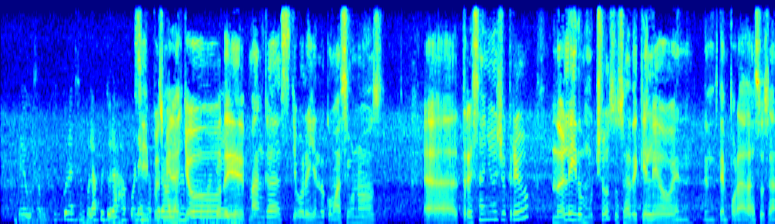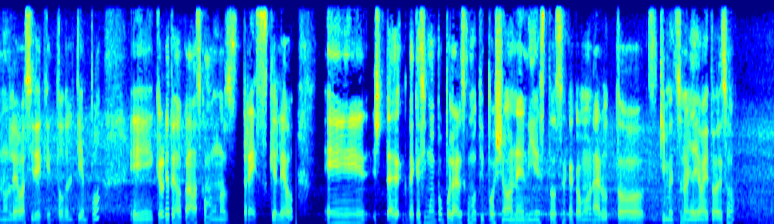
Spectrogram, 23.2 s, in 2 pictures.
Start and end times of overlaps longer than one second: 2.0-3.7

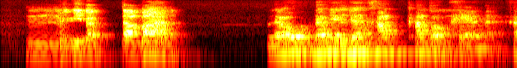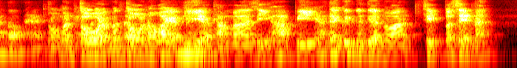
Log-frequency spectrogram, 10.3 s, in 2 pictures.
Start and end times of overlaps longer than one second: 5.7-7.5

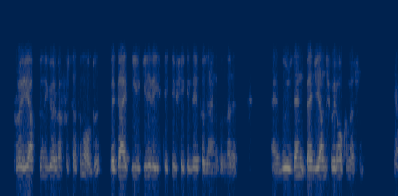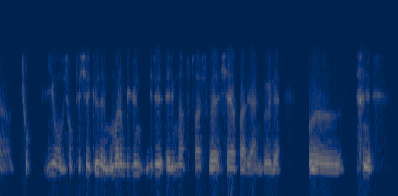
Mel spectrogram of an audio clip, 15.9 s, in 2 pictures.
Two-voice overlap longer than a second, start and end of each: none

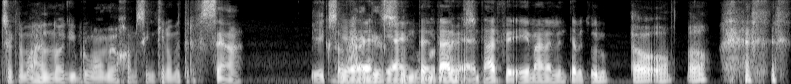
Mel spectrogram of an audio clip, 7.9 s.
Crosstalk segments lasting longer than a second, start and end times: 3.3-4.8

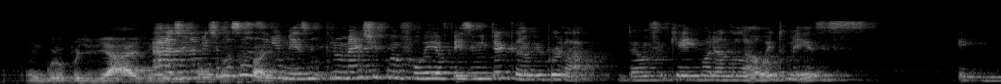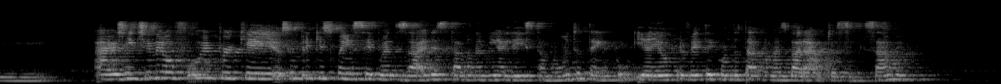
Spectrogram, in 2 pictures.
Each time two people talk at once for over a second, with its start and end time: 1.5-2.8

